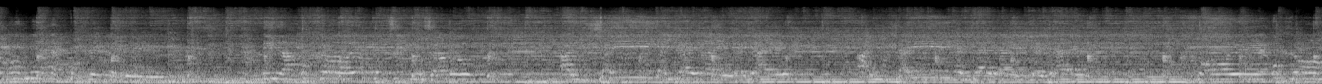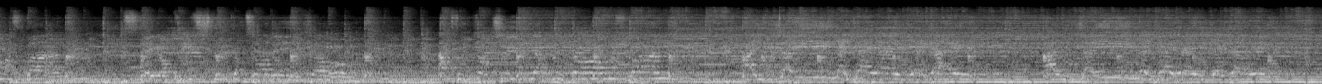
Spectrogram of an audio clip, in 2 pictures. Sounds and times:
Music: 0:00.0 - 0:26.4.

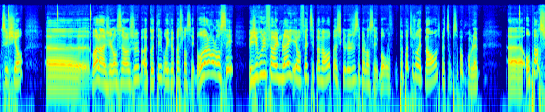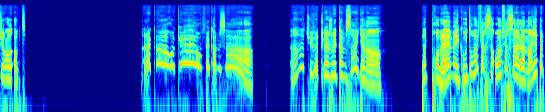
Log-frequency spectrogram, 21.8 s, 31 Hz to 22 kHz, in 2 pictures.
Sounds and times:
Speech: 0:00.0 - 0:09.6, 0:10.2 - 0:11.5, 0:13.7 - 0:16.0, 0:16.7 - 0:18.6, 0:19.4 - 0:21.8.

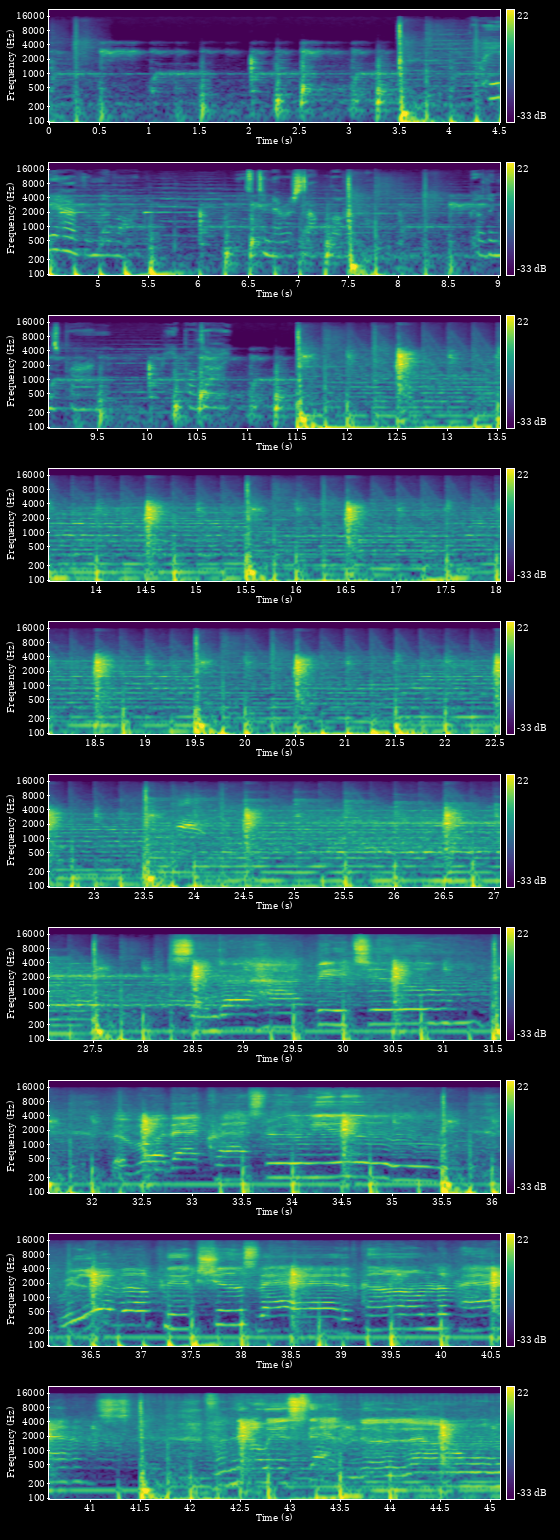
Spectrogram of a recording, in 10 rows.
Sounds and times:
Music: 0:00.0 - 0:45.1.

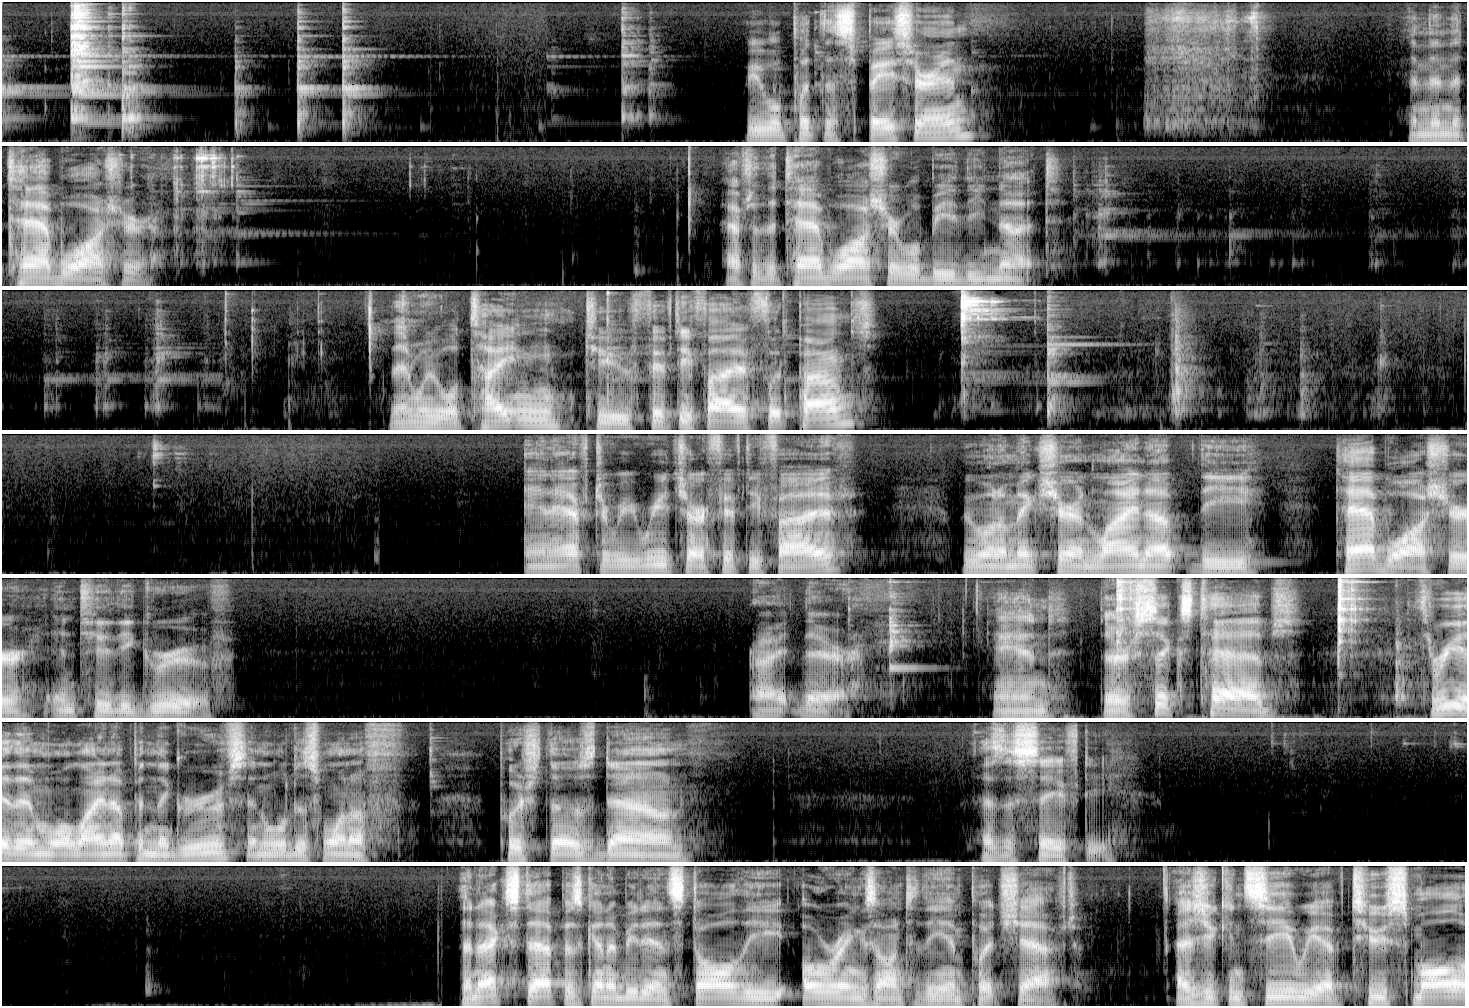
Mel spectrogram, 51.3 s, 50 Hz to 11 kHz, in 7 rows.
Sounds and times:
Speech: 0:03.7 - 0:05.0, 0:07.0 - 0:08.2, 0:10.9 - 0:12.7, 0:16.5 - 0:19.1, 0:24.6 - 0:30.5, 0:33.0 - 0:35.8, 0:36.4 - 0:40.2, 0:41.5 - 0:42.4, 0:46.2 - 0:51.2.

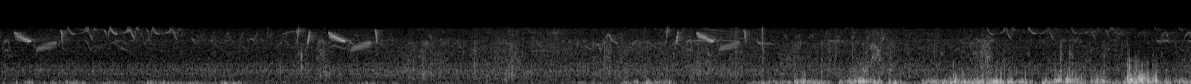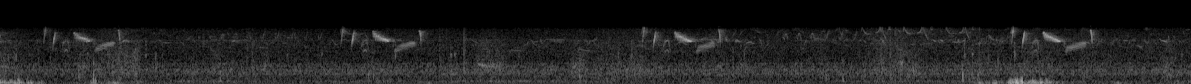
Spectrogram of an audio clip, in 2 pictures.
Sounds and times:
Bird vocalization, bird call, bird song: 0:00.0 - 0:23.8.

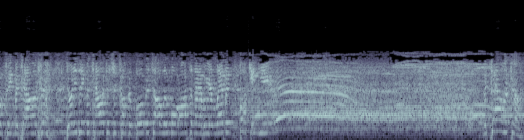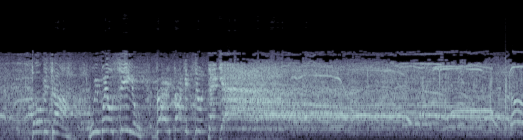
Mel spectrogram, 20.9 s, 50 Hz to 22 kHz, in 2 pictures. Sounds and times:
Speech: 0:00.0 - 0:05.6, 0:09.7 - 0:10.5, 0:11.1 - 0:15.1
Crowd: 0:00.0 - 0:20.9.

